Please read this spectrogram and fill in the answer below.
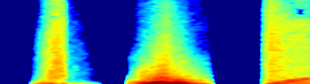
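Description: Two whoosh sound effects of an animated logo intro: a short one, then a louder, longer one about a second in.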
